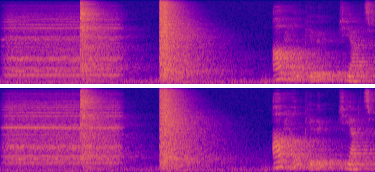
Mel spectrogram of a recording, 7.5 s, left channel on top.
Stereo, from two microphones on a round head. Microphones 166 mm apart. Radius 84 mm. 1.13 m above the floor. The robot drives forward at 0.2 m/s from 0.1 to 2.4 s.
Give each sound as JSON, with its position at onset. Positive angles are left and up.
{"t": 1.6, "sound": "a camera shutter", "side_deg": 55, "distance_m": 1.8}
{"t": 3.2, "sound": "tearing paper", "side_deg": 25, "distance_m": 0.7}
{"t": 5.5, "sound": "a woman speaking", "side_deg": -35, "distance_m": 1.1}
